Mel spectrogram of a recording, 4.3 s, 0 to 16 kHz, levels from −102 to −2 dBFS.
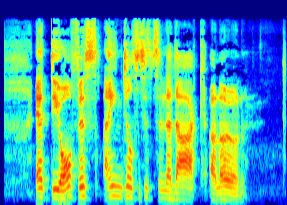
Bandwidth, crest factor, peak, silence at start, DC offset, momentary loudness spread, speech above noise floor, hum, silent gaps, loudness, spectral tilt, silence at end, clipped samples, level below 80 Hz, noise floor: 11.5 kHz; 20 dB; 0 dBFS; 0.05 s; under 0.1%; 8 LU; 26 dB; none; none; -17 LUFS; -0.5 dB/octave; 0 s; under 0.1%; -64 dBFS; -45 dBFS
